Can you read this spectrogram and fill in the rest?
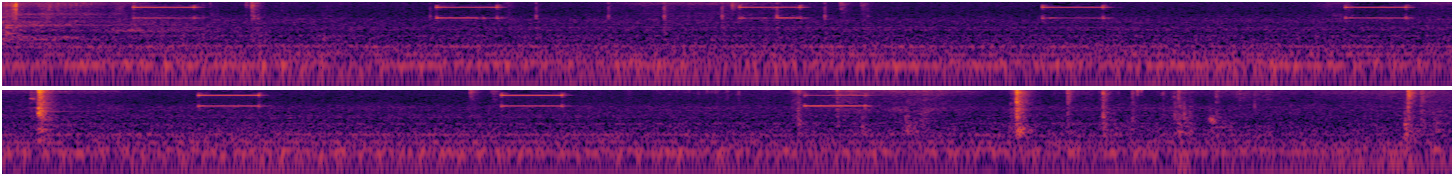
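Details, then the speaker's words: Coronado motorhome refrigerator with replacement control board, switched to AC: short sharp double beeps about once a second over low hum, display reading "no AC" fault; cleared once AC was supplied. "But when it beeps, it says there's a problem. It says no FL. Does that mean no flame? Right. So should we start the generator? See if it runs on AC. Okay. So now no AC."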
